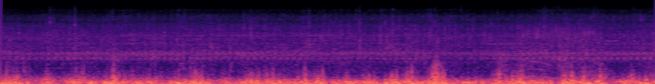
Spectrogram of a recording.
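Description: Wind buffeting the microphone with a heavy, gusty rumble, over a steady faint high hum.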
